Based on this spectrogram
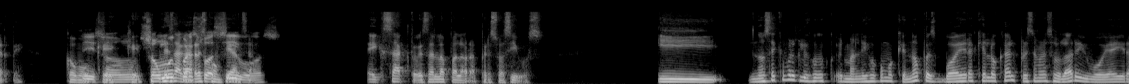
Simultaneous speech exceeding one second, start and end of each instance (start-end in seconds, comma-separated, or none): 0.8-2.6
